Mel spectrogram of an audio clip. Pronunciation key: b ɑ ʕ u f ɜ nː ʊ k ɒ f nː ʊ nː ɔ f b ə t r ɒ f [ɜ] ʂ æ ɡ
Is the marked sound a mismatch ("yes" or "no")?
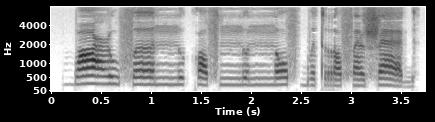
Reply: yes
